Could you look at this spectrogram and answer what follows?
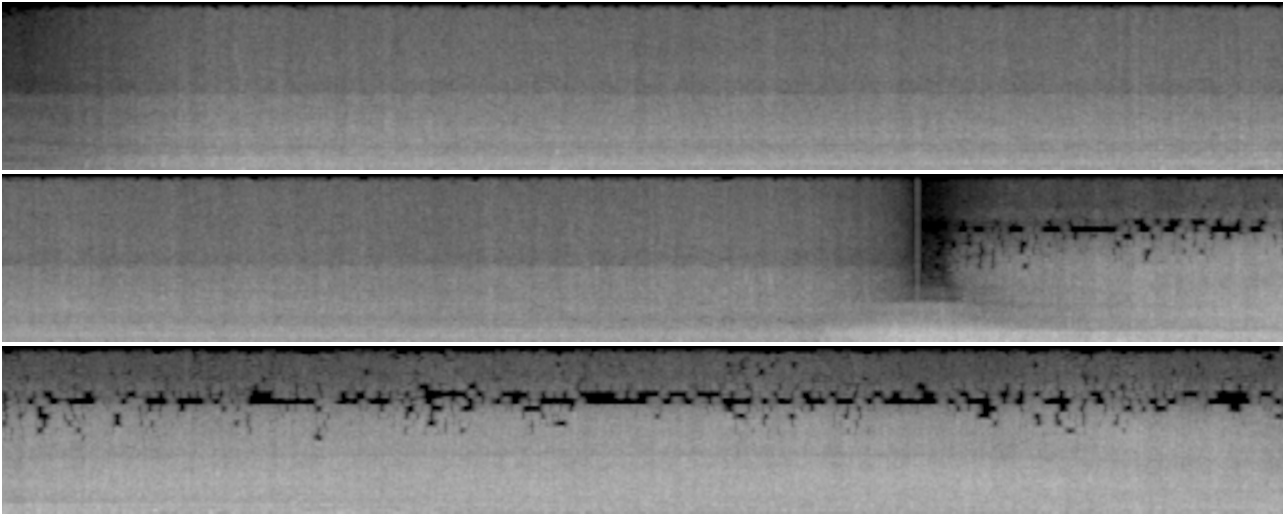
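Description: Mountain waterfall: a steady rush of falling water splashing onto rocks. It becomes louder and brighter about halfway through, where a closer view of the falls begins.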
